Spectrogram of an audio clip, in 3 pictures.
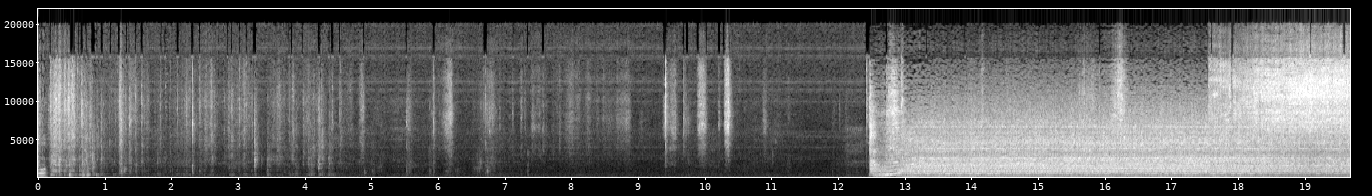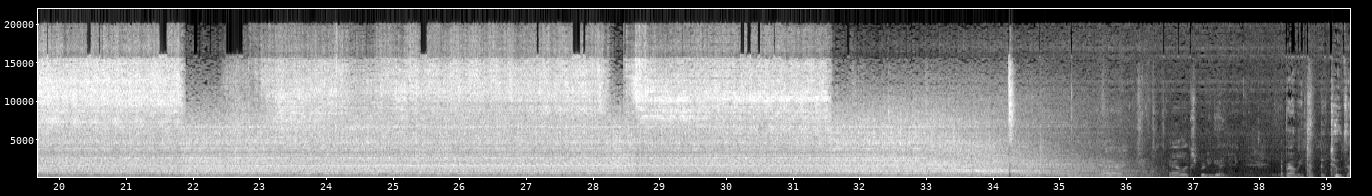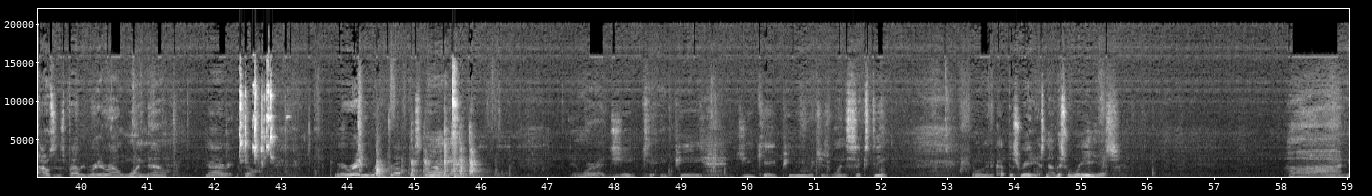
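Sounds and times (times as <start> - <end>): metal lathe running with gear whine: 12.5 - 36.6.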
